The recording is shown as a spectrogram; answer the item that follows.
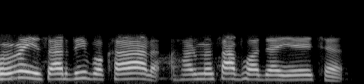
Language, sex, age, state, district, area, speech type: Maithili, female, 60+, Bihar, Madhubani, rural, conversation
